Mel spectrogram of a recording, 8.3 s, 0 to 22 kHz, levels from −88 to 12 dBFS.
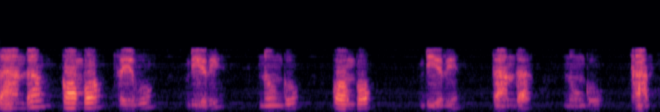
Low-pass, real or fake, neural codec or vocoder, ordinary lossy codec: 3.6 kHz; fake; vocoder, 22.05 kHz, 80 mel bands, HiFi-GAN; none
